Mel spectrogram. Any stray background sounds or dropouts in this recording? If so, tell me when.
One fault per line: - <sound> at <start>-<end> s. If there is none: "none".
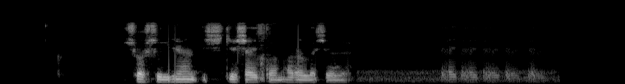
- laugh at 4.4-5.5 s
